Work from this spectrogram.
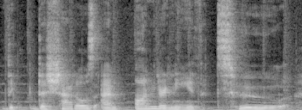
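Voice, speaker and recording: A woman with a Jamaican accent walks through her makeup in a relaxed, chatty voice, calling her viewers "guys". Her voice sits low for a woman. Faint music plays quietly behind her. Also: a little slow. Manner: chatty, addresses viewers as guys, laughs often. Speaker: beauty vlogger. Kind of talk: casual makeup tutorial narration. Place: home room under bright lights.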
